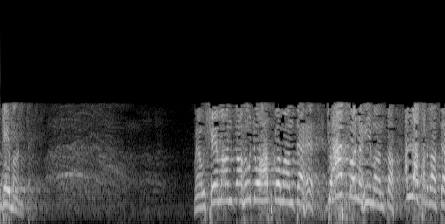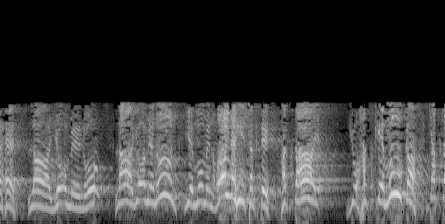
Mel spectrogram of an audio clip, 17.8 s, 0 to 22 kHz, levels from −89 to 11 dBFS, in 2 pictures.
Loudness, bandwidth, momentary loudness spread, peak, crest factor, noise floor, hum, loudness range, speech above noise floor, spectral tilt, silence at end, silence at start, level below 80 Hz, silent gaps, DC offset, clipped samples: -13 LUFS; 4 kHz; 12 LU; 0 dBFS; 14 dB; -63 dBFS; none; 6 LU; 50 dB; -8.5 dB/octave; 0 s; 0 s; -46 dBFS; none; under 0.1%; under 0.1%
